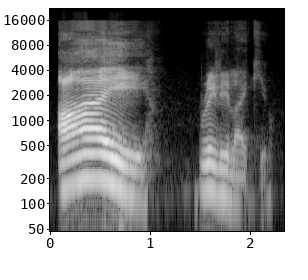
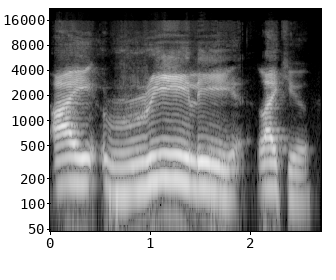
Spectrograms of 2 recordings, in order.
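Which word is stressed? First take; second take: I; really. First: The word 'I' carries the stress. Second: The word 'really' carries the stress. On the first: The speaker likes the listener even if nobody else does. "I'm saying I like you, nobody else does" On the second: The speaker likes the listener a lot. "if I emphasize uh, ... I like you a lot"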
